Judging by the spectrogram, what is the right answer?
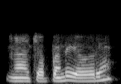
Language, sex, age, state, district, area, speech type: Telugu, male, 30-45, Telangana, Khammam, urban, conversation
